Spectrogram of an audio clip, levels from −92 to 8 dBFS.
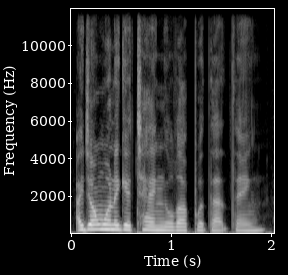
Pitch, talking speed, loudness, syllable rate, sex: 200 Hz, 295 wpm, -18 LUFS, 5.8 syllables/s, female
